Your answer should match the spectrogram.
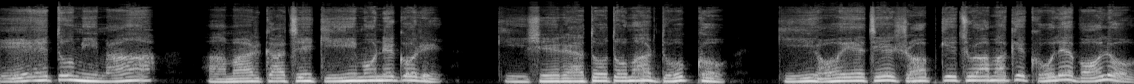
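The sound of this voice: In a cartoonish character voice, a man talks very slowly at a fairly high pitch with ordinary pitch variation.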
